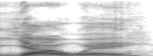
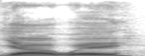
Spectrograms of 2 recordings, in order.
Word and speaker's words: Yahweh: what people were saying Yahweh or Jehovah. But I believe that the pronunciation, I guess, should be Yahweh, because it's Yod, Hey, Vav, Hey.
